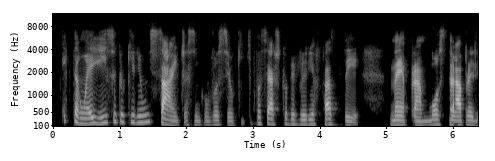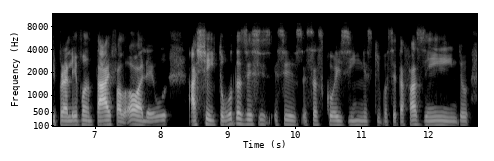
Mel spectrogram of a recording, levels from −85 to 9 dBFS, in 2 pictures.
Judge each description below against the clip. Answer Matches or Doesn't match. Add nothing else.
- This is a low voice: Matches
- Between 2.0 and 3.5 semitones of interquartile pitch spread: Matches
